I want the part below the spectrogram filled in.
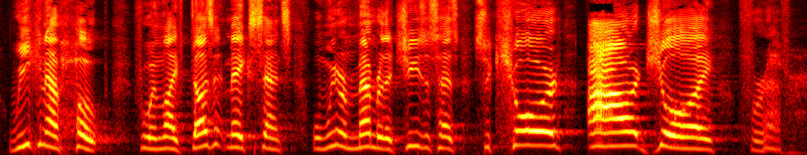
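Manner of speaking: loud, emphatic build to a drawn-out finish; booming sermon proclamation; impassioned preaching. Real, not acted. Same takeaway repeated with force.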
